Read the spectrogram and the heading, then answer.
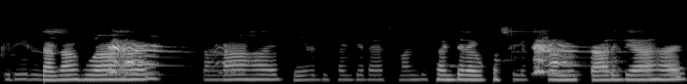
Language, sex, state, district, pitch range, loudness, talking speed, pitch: Hindi, female, Bihar, Purnia, 215-225 Hz, -24 LUFS, 200 wpm, 220 Hz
